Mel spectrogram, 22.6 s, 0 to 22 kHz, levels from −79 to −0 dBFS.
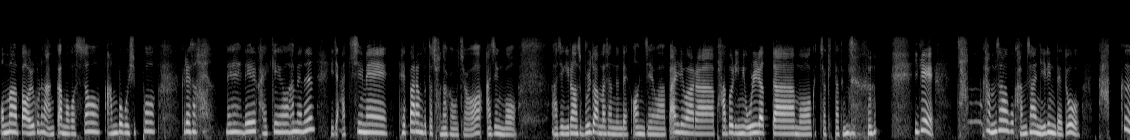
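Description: At 4.47 to 4.51 s, 17.73 to 17.81 s and 22.37 to 22.41 s there are brief AMR comfort noise patches. The phone treated those gaps as silence and stopped sending speech frames, so the receiver filled them with smooth synthetic noise, which switches in and out in place of the real background.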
